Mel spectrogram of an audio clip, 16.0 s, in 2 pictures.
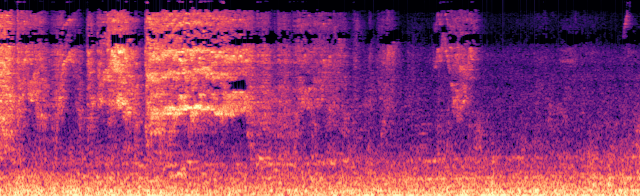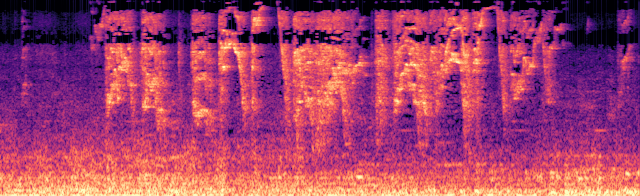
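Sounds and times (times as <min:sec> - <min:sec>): high-pitched wheel squeals: 0:00.0 - 0:04.2
metro train rumble: 0:00.0 - 0:16.0.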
